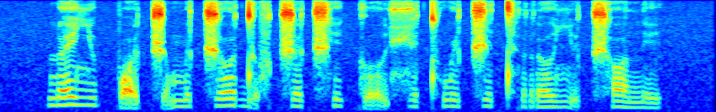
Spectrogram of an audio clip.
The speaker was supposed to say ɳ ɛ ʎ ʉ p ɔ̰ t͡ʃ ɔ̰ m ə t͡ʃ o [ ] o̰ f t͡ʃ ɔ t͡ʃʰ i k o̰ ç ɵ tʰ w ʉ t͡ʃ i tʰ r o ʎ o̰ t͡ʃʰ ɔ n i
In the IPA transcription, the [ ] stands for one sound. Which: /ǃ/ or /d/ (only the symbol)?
d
